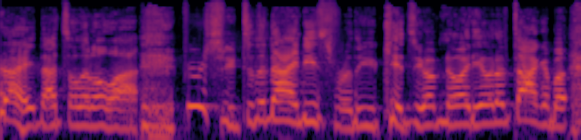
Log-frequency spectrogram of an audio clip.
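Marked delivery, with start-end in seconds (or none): none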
